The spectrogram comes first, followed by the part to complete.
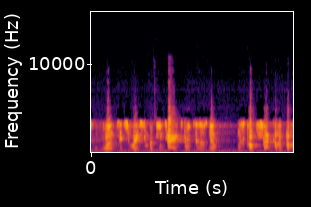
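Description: Speech only: a man talking over a telephone line, his voice thin with the high end cut off, with a short pause about three seconds in.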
